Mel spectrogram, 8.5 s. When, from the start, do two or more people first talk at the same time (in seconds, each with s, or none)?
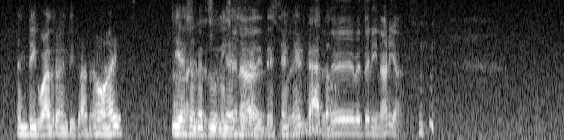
2.6 s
